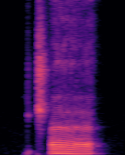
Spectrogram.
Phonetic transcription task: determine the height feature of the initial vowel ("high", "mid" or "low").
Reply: low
